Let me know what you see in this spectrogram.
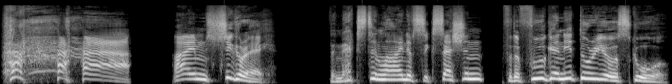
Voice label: story; shigure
